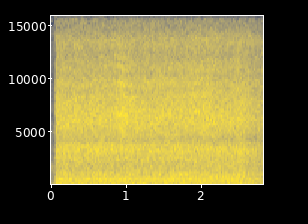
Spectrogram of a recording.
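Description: Floodwater surging through a city street during heavy flooding, a dense, constant roar of rushing water that starts abruptly and stays loud and unbroken with no voices over it.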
